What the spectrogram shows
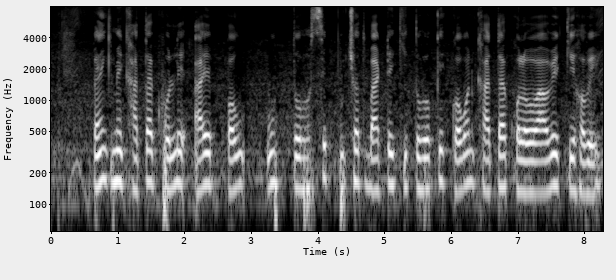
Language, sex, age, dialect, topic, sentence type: Bhojpuri, male, 18-24, Northern, banking, statement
